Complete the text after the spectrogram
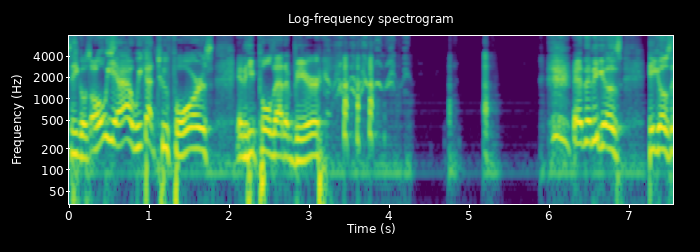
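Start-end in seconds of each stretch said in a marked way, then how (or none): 0.3-1.8 high, cheery mock Canadian accent; a playful Canadian "oh yeah"; imitating a Canadian. Canadian guy offering the beer, light mock Canadian accent. 3.2-4.0 high, breathy burst of laughter. Real, not acted. Laughing at the Canadian beer joke, short burst of laughter.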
